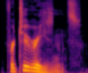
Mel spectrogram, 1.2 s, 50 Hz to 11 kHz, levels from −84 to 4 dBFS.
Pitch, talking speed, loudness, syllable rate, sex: 125 Hz, 150 wpm, -15 LUFS, 3.9 syllables/s, male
